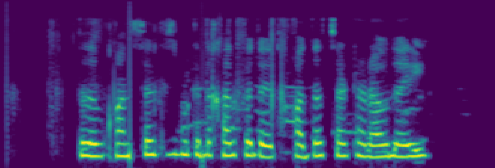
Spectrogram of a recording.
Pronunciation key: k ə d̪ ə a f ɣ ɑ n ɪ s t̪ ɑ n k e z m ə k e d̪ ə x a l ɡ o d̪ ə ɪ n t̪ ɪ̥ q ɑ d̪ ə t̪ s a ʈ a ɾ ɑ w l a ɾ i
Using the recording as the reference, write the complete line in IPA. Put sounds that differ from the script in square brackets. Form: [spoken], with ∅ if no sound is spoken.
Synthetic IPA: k ə d̪ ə a f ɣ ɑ n ɪ s t̪ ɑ n k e z m ə k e d̪ ə x a l [k] o d̪ ə ɪ n t̪ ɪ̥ q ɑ d̪ [ɑ] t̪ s a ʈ a ɾ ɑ w l a ɾ i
